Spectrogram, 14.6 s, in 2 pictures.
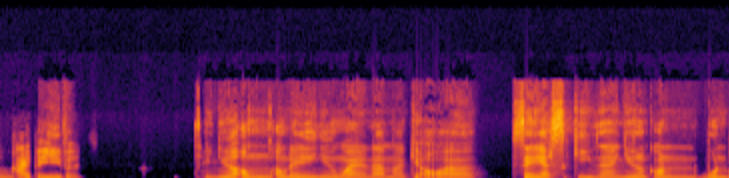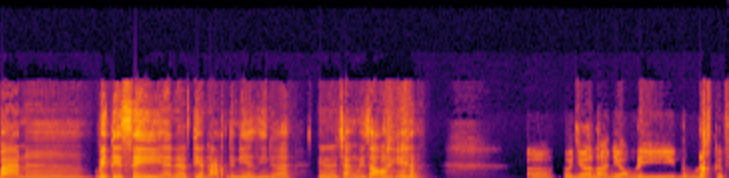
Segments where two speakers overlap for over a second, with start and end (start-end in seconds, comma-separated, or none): none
